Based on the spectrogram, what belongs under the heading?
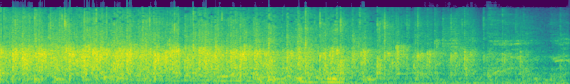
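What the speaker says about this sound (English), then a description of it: "Everybody please give a round of applause." Audience applause at a school prize distribution function, loud, dense clapping from a large hall that holds steady and then tapers off toward the end.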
